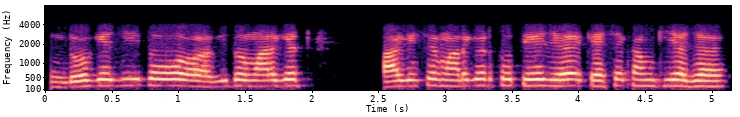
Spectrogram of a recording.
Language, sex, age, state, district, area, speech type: Urdu, male, 18-30, Uttar Pradesh, Gautam Buddha Nagar, urban, conversation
